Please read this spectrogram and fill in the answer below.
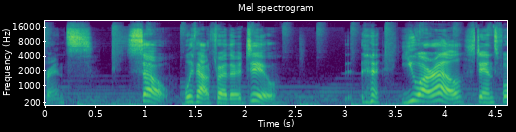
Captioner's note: chuckles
